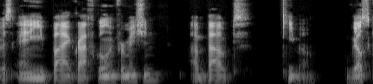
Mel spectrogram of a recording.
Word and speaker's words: Cimon: You might be tempted to pronounce it as Cimon, but that's wrong. It's spelled with a kappa in the Greek. So I am going to be insistent that it is Cimon for this episode.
